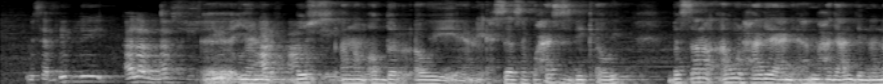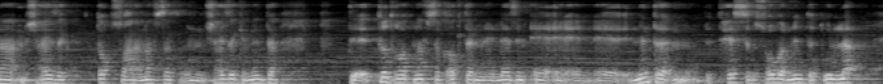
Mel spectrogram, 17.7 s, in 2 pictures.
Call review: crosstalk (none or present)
present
